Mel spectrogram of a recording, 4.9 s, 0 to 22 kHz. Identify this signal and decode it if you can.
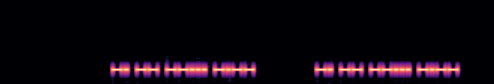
Morse code, heard as a keyed tone, about 40 wpm, 700 Hz. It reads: NM7Y NM7Y
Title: USA Call Signs - 4 Characters - Repeated 2x - 40wpm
